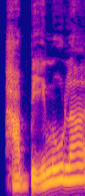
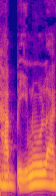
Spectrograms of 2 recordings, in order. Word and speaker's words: Habenula: Habenula, ist das richtig ausgesprochen? – Ja, würde ich auch so aussprechen.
